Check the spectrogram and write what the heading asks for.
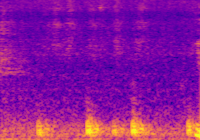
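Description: Felt-tip marker writing on a whiteboard: several short, faint strokes with brief gaps between them.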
